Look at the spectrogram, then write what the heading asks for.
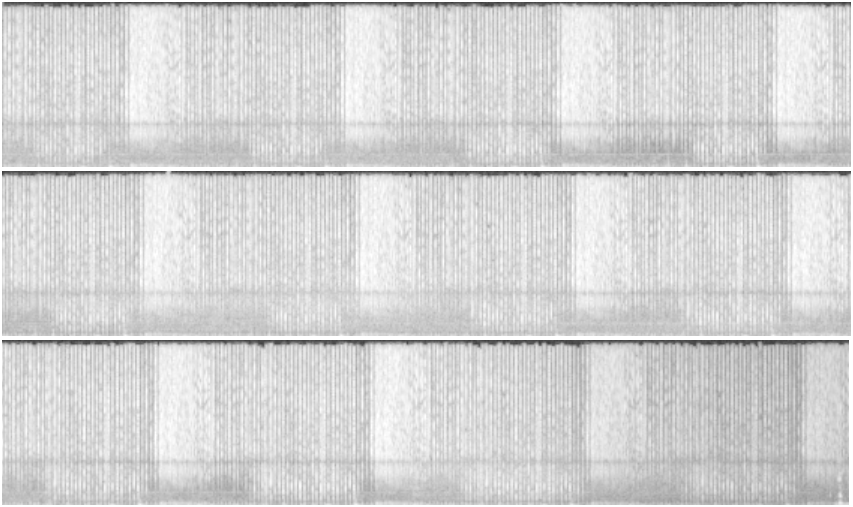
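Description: A minimal electronic music track with a steady, repeating pulse and sustained droning tones, playing continuously at an even, fairly loud level with no voices.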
